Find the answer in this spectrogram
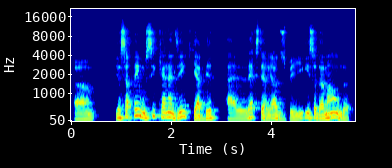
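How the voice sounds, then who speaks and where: A man with a Quebec French accent calmly explaining rules step by step, as an advisor talking to viewers. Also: mid-range voice, normal speed. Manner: calm, methodical explaining. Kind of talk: explanatory talk to camera.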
